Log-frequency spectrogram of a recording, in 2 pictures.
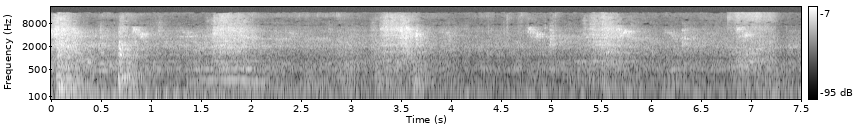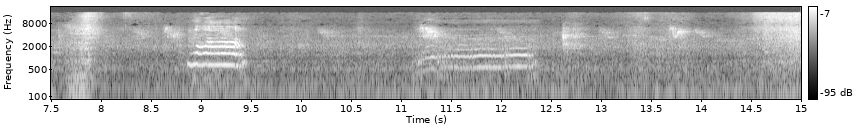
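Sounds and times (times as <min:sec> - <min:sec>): kitten meowing: 0:08.8 - 0:09.5, 0:11.1 - 0:12.4.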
